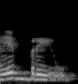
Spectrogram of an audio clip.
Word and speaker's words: hebreu: do nosso outro exemplo a palavra hebreu e aqui nós temos herdeiros-376 letras mais quando nós falamos nós não pronunciamos a letra h porque a letra h não tem o que não tem som então neste caso nós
